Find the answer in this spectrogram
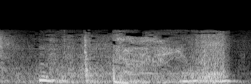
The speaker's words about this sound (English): Here it is. The drawer opening. So you get that?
